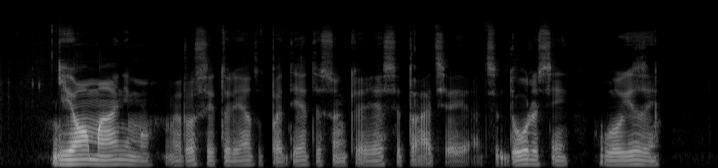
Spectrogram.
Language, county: Lithuanian, Alytus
